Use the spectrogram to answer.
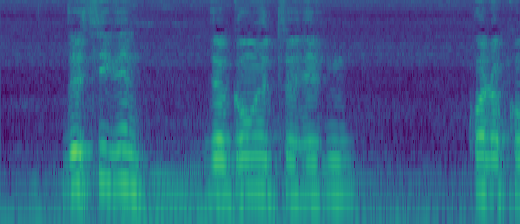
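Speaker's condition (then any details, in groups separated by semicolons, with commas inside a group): Cerebral palsy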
